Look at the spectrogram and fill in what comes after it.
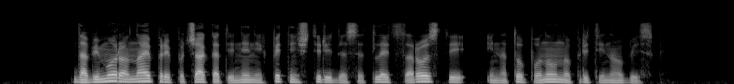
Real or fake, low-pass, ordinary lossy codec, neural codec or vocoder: real; 7.2 kHz; none; none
